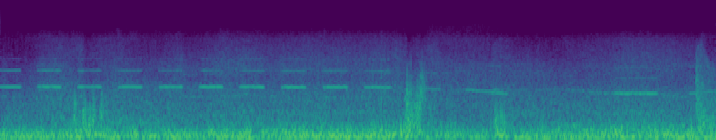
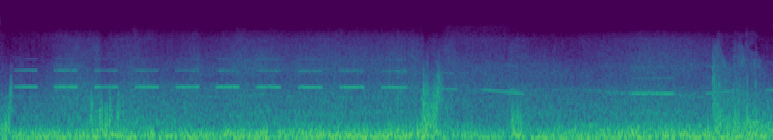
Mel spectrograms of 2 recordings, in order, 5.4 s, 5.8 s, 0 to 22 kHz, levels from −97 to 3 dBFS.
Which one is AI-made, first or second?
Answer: first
